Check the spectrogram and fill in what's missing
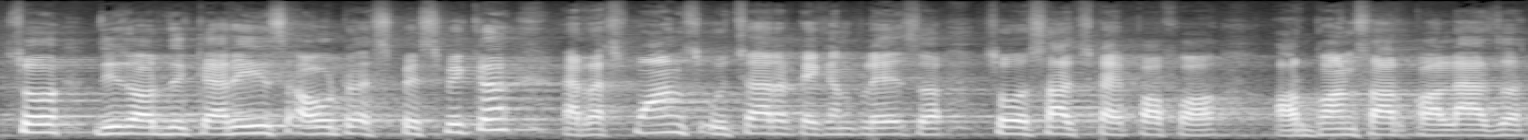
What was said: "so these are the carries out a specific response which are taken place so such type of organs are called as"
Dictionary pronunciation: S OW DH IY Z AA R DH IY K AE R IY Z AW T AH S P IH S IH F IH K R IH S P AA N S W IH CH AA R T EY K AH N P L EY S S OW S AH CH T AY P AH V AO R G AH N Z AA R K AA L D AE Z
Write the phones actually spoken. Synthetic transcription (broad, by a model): S OW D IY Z AA R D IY K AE R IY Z AW T AH S P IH S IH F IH K R IH S P AA N S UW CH AA R T EY K AH N P L EY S S OW S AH CH T AY P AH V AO R G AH N S AA R K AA L AE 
